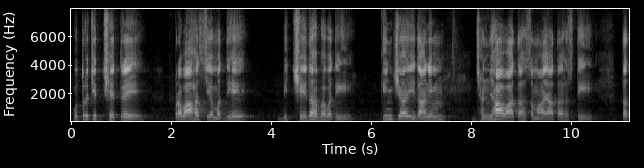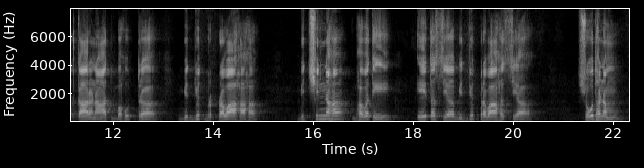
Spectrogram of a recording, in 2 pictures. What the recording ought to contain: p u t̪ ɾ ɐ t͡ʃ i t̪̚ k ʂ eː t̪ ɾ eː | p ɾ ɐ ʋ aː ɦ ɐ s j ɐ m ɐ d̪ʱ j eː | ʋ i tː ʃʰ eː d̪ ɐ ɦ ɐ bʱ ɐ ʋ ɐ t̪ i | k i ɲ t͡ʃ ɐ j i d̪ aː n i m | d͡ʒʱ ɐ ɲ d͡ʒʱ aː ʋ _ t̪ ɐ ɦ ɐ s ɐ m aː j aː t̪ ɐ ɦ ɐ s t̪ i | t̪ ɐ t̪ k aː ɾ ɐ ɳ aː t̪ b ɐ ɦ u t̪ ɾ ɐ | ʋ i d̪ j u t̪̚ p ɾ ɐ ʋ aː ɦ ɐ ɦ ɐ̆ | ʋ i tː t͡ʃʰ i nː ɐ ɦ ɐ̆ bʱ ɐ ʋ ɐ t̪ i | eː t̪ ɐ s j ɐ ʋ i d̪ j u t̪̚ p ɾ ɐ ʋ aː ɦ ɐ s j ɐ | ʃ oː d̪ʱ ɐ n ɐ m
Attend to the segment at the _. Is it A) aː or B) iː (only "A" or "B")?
A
